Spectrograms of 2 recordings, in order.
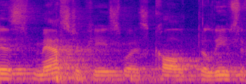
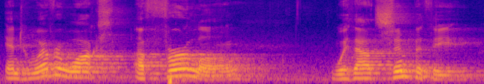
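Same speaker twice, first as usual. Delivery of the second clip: poetry recitation; 5 dB louder than usual. Acted. Reads Whitman poem aloud.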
